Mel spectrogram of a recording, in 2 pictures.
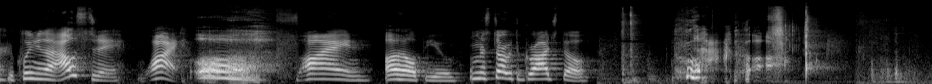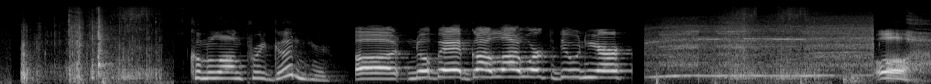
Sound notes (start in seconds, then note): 1.9 groans; 6.8 snickers; 7.9 can tab pops; 9.8 slurps; 15.7 Shop-Vac whirs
